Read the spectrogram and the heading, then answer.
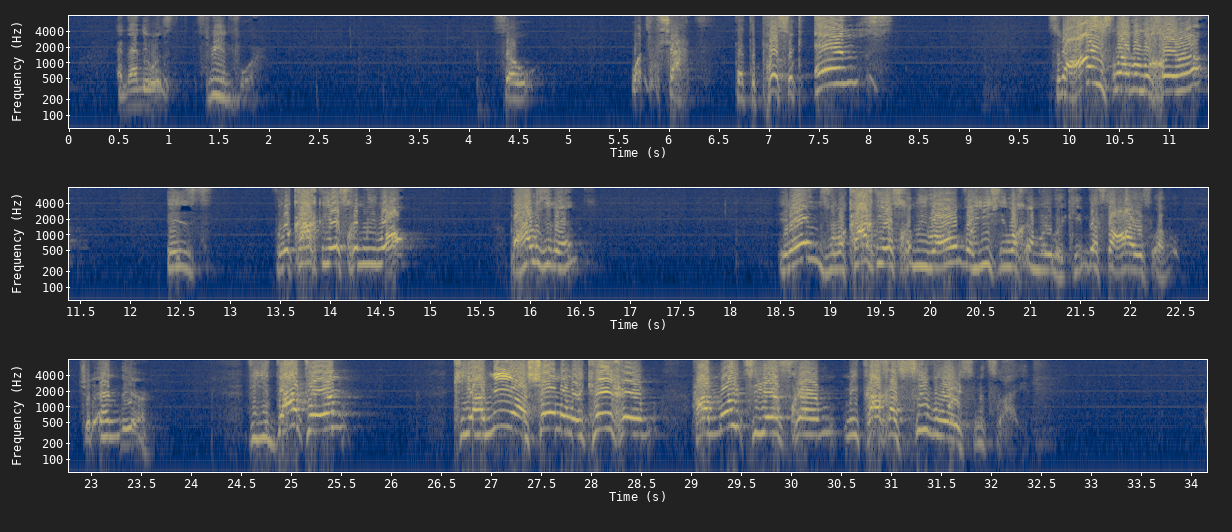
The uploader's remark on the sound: Shiur recorded in Yeshivas Ohr Reuven, Monsey NY.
